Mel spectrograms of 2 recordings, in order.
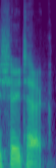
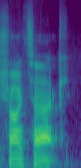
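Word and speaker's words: CheyTac: have a spare Barrel caliber shac however you want to pronounce it I say sha Tac but that's fine so there is allegedly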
